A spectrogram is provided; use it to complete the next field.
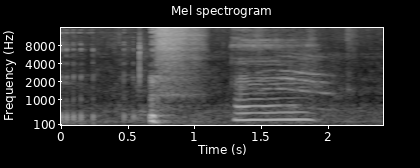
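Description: A single drawn-out cat meow, steady and fairly loud. A short rustling thump comes just before it, against a quiet background.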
